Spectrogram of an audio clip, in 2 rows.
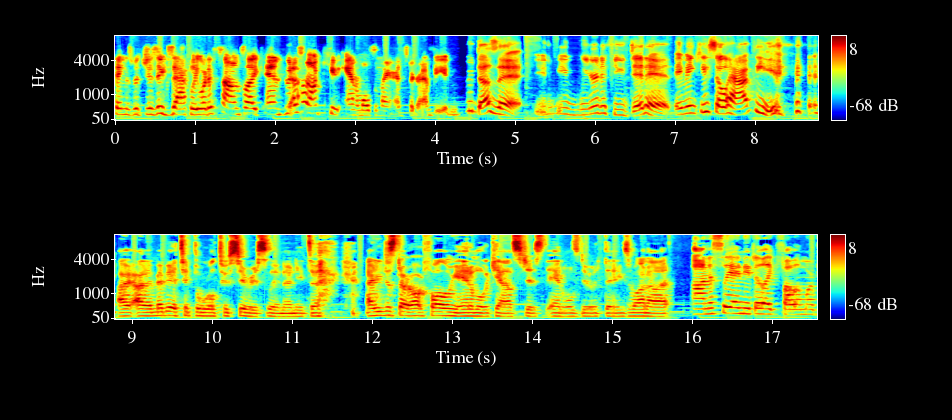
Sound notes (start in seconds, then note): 8.1 laughs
